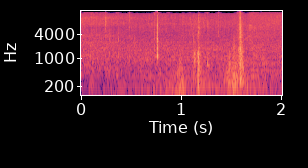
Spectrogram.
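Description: BMW M3 engine idling, heard from inside the cabin as a steady low hum, with a few light clicks over it.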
